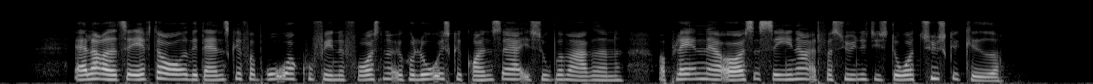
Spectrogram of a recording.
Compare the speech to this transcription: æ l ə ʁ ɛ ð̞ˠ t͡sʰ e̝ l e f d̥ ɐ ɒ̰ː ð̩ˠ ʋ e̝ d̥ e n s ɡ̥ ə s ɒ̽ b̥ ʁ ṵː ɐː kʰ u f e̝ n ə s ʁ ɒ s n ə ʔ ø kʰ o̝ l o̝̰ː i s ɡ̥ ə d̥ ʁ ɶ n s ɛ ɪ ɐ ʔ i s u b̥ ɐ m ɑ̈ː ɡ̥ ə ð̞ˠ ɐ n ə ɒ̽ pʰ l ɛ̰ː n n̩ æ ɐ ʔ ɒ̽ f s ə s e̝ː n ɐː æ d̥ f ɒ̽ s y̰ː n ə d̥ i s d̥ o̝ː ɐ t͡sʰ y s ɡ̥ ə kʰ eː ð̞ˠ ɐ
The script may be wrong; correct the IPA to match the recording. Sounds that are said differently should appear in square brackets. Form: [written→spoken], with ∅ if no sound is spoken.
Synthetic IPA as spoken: æ l ə ʁ ɛ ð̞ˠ t͡sʰ e̝ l e f d̥ ɐ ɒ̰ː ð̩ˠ ʋ e̝ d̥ [e→æ] n s ɡ̥ ə [s→f] ɒ̽ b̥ ʁ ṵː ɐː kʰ u f e̝ n ə [s→f] ʁ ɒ s n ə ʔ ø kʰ o̝ l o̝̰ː i s ɡ̥ ə [d̥→ɡ̥] ʁ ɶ n s ɛ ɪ ɐ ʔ i s u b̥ ɐ m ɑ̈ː ɡ̥ ə ð̞ˠ ɐ n ə ɒ̽ pʰ l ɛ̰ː n n̩ æ ɐ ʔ ɒ̽ [f→∅] s ə s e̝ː n ɐː æ d̥ f ɒ̽ s y̰ː n ə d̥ i s d̥ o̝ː ɐ t͡sʰ y s ɡ̥ ə kʰ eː ð̞ˠ ɐ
